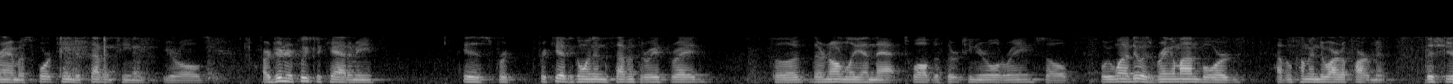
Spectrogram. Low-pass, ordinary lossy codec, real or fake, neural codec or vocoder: 3.6 kHz; Opus, 32 kbps; real; none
